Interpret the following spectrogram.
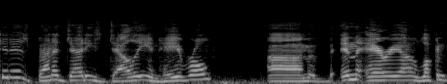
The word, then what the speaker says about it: Haverhill: we're here in haverhill haverhill massachusetts uh it's haverhill for you non-massachusetts people just so you know it's not spelled like that we'll put the spelling right there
